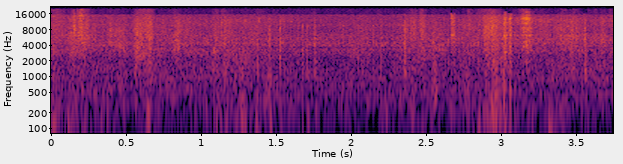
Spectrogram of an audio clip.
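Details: Replica Commodore 1581 floppy drive, newly built, formatting a disk after earlier 'drive not ready' errors: quiet soft ticking and tapping as the head steps across tracks, one sharper click; formats normally, 3160 blocks free.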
